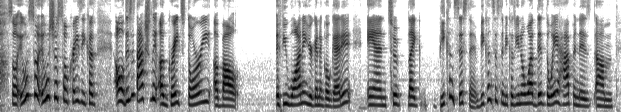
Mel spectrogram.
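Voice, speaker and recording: The voice is loud and animated, with very wide pitch swings. The pace is fairly quick. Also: woman, high pitch for a woman. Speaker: content creator. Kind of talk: casual chat.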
